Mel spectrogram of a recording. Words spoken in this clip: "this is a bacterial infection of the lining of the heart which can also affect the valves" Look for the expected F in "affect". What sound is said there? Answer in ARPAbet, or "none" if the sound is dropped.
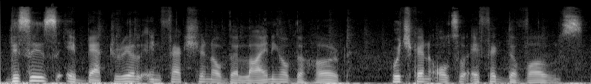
F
